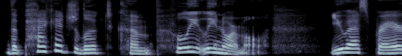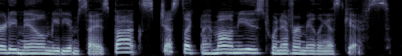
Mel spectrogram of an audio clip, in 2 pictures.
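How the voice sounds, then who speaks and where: A woman's voice: on the low side, a little mellow, no room sound, clean studio sound. Woman narrating a cozy mystery audiobook. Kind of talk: first-person novel narration.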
